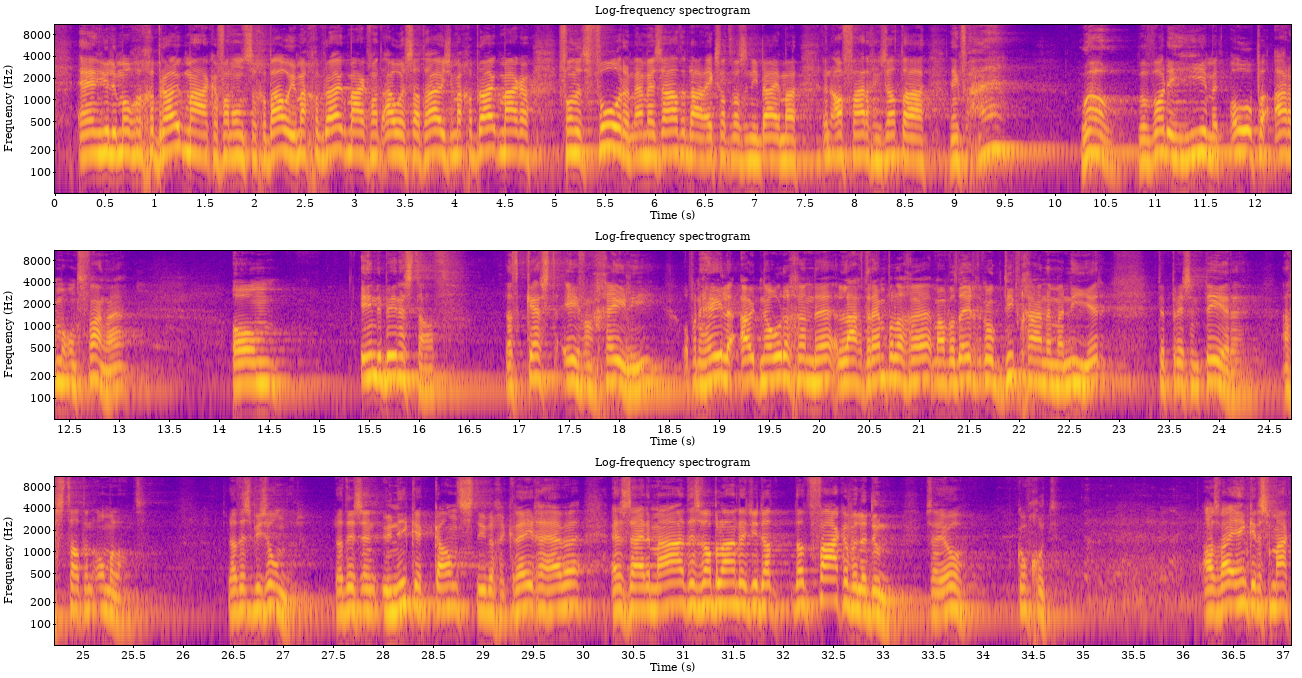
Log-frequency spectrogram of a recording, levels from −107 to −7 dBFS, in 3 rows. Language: Dutch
